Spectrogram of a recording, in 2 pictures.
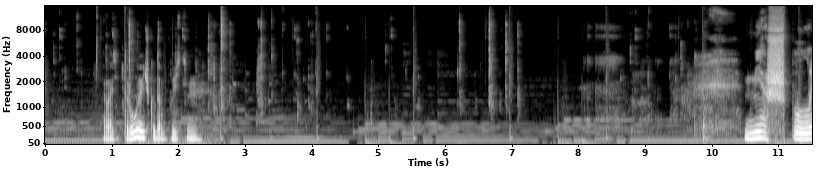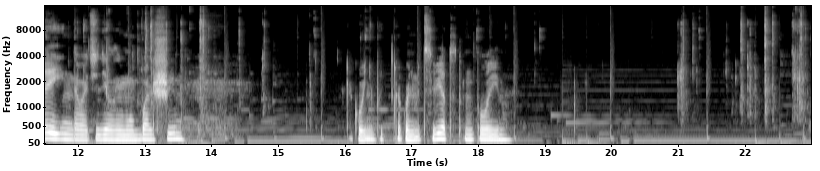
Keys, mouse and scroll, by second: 1.2-3.5 drag, 3.5 shift+middle click, 4.4 r, 5.3 r, 8.8 click, 9.0-9.5 middle drag, 9.5 shift+a, 11.8 Tab, 11.9 s, 13.6 middle click, 14.3 Tab, 16.3-17.9 drag, 22.2 click, 22.8-23.0 middle drag.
